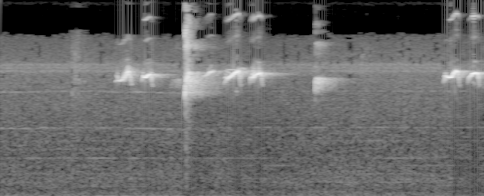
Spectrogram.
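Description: Short, high bird chirps with quick upward flicks, coming in a run of several from about one and a half to three and a half seconds in, once more at four seconds, and as a pair near the end. A single sharp click just over two seconds in is the loudest sound.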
